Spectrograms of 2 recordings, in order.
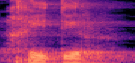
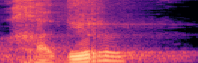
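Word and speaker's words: خضر: Nah, makanya digelar dengan gelar khidir. Jadi membacanya ada dua cara. Yang pertama Khadir. Nabi Khadir atau Nabi Khidir.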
